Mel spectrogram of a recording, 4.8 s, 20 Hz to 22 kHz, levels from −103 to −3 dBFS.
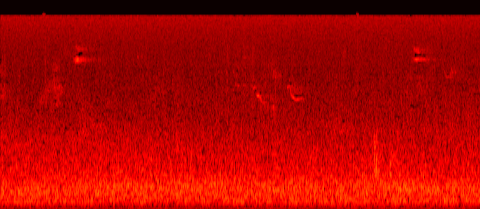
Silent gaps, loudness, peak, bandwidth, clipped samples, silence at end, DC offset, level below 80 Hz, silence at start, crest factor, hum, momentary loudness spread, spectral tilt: none; -52 LUFS; -38 dBFS; 16 kHz; under 0.1%; 0 s; under 0.1%; -86 dBFS; 0 s; 16 dB; none; 1 LU; -3.5 dB/octave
